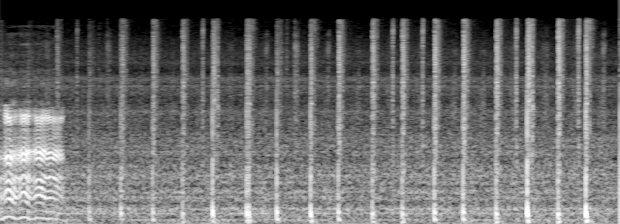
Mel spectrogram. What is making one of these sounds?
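Quick footsteps patter on a hard floor.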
